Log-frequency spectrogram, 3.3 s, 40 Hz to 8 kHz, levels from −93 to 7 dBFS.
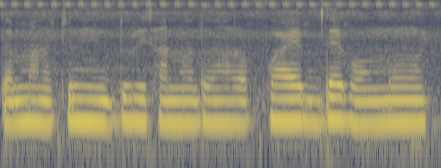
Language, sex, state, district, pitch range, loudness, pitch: Chakma, female, Tripura, Unakoti, 165-175 Hz, -15 LUFS, 170 Hz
